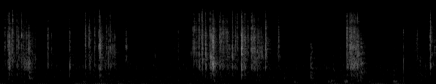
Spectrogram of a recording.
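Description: Plastic layers of a Rubik's 2x2 cube clicking and clacking as they are turned by hand, in quick bursts of several turns: one at the start, one about a second in, a longer one around two seconds and a last click near the end.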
